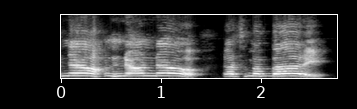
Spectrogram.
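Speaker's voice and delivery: high, loud, drawn-out no, no, no; hammed-up pleading protest; playful high-pitched defence of a friend; mock high protest. Voicing himself defending his buddy.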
